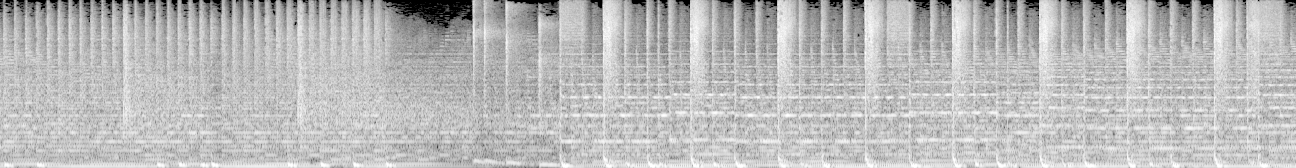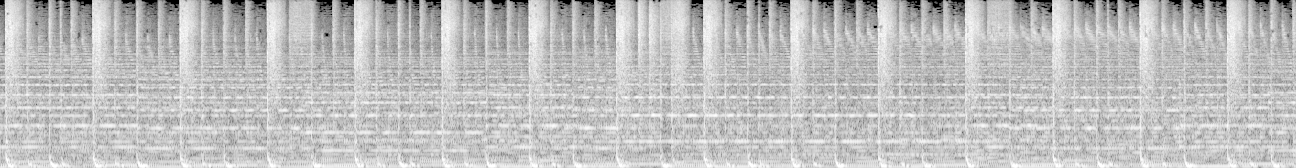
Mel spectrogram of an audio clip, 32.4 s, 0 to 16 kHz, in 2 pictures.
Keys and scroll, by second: 20.1 s, 27.9 w, 30.3 q.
